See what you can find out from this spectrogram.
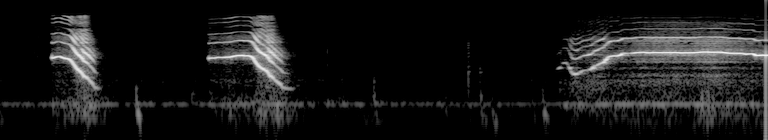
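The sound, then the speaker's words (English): Two short, nasal elk cow calls slide downward in pitch, then after a pause a soft, light elk bugle, kept in the middle and not getting really high, rises and holds as a steady, high whistling tone, made to get a response from a close bull. “Let me hear the cow calls and let me hear the light bugle.”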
